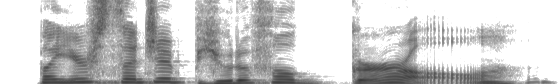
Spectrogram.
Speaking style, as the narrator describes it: the DJ groaned

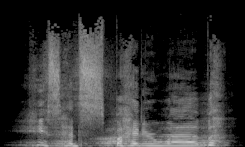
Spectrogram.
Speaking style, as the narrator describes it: Rachel moaned

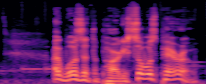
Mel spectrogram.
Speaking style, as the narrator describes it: Rovelsky snapped

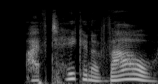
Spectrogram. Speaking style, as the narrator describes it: whispered

